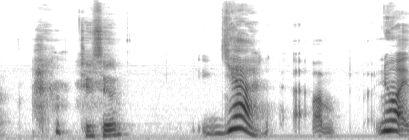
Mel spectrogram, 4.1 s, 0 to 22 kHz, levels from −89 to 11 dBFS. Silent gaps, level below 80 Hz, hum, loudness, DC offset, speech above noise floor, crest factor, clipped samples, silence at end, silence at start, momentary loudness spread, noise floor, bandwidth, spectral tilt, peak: none; -60 dBFS; none; -19 LUFS; under 0.1%; 42 dB; 18 dB; under 0.1%; 0 s; 0.35 s; 23 LU; -59 dBFS; 20 kHz; -5 dB/octave; -2 dBFS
